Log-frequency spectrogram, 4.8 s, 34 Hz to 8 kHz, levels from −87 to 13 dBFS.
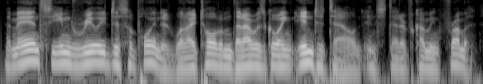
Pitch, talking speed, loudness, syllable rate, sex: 105 Hz, 250 wpm, -18 LUFS, 6.0 syllables/s, male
